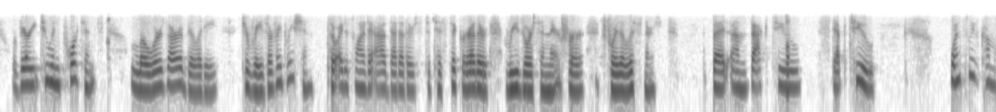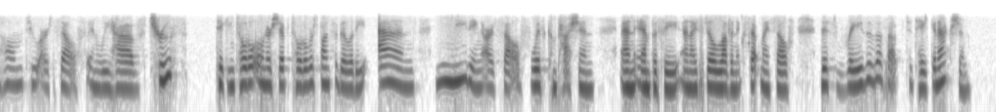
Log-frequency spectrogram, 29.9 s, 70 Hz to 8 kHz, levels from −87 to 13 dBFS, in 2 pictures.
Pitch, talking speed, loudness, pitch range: 205 Hz, 145 wpm, -28 LUFS, 190-225 Hz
